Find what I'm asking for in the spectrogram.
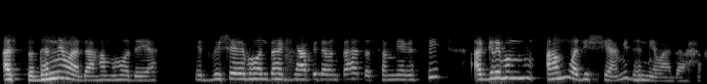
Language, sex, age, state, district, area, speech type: Sanskrit, female, 18-30, Karnataka, Bangalore Rural, rural, conversation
